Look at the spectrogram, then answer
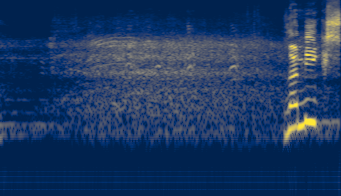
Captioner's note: audience laughing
